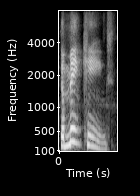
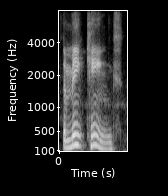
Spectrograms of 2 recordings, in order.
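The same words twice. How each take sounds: First: Said in the usual way. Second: Hushed amazement, slow; awed hush. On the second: Real, not acted. Repeating the name in awe.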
